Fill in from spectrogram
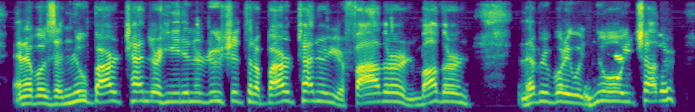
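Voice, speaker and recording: A man speaks with a high pitch and lively intonation. His tone is animated. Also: quiet background. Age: 60s. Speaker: boxing talk show host. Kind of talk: casual chat.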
